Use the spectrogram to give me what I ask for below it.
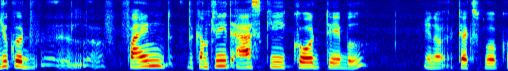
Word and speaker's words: ASCII: This is typically pronounced ASCII.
